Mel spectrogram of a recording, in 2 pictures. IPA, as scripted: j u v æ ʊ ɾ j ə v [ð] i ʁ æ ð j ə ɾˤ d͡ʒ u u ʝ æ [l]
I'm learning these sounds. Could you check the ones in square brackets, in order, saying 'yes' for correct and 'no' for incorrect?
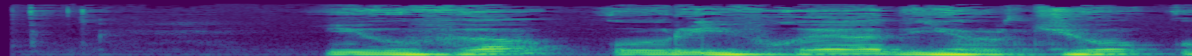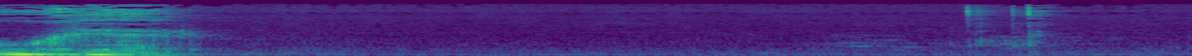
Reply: no, no

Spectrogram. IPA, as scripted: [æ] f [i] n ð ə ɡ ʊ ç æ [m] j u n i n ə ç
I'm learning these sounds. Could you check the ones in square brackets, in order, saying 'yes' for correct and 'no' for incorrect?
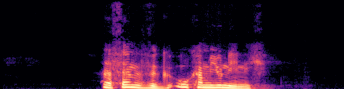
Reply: yes, no, yes

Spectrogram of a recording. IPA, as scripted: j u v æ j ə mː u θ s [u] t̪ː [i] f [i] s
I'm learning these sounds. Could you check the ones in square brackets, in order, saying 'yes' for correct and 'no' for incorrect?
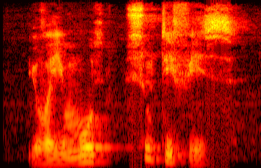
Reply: yes, yes, yes

